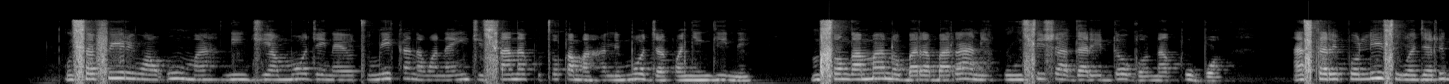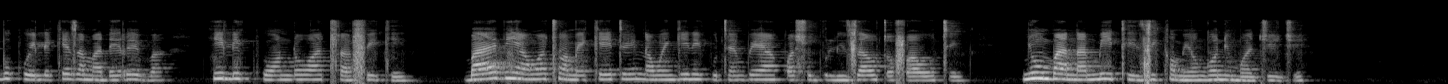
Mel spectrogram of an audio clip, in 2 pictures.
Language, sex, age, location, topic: Swahili, female, 36-49, Nairobi, government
